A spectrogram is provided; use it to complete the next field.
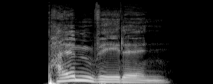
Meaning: dative plural of Palmwedel
- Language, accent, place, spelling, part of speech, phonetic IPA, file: German, Germany, Berlin, Palmwedeln, noun, [ˈpalmˌveːdl̩n], De-Palmwedeln.ogg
